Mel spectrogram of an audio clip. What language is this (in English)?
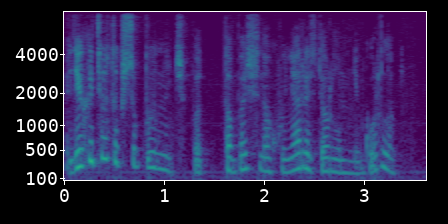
Russian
